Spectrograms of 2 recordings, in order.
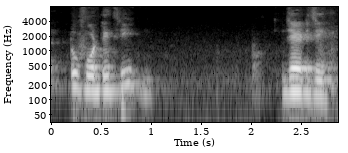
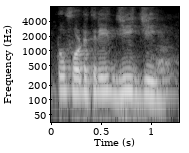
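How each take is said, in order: First: The letter Z is pronounced 'zed'. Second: The letter Z is pronounced 'zee'. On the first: "जेड जी" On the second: "बहुत से लोग जी भी बोलते हैं इसको"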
